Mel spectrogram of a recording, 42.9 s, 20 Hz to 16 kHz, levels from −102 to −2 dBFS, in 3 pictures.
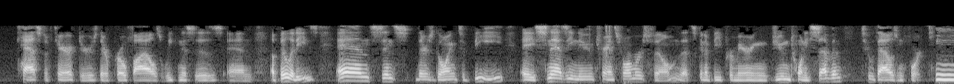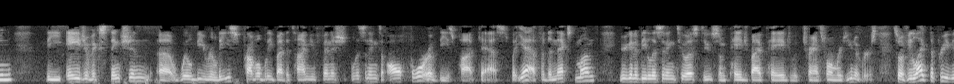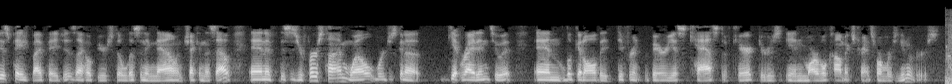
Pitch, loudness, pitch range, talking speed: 115 Hz, -23 LUFS, 100-135 Hz, 165 wpm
